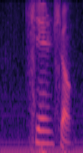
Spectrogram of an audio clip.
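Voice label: "xian1sheng", Chinese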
